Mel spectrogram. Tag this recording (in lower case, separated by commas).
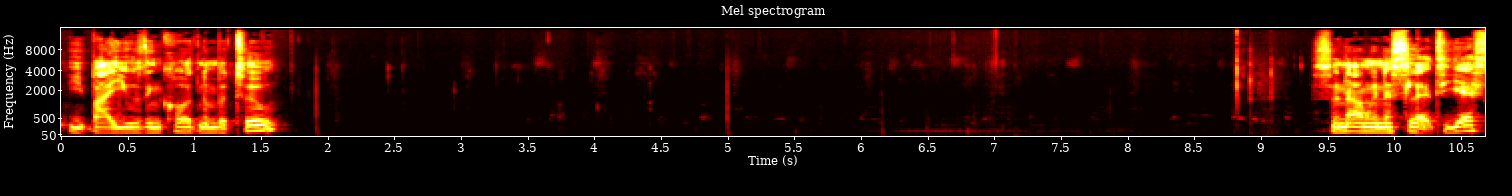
inside a small room, speech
